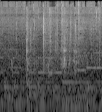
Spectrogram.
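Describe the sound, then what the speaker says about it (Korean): A pancake topped with cheongyang chili sizzles and fries in a pan, a steady close crackle with a few sharper pops and spatters, no voices. "바닥이 노릇노릇해지면 뒤집은 뒤 뒤집은 쪽도 마저 노릇노릇하게 붙여주세요"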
